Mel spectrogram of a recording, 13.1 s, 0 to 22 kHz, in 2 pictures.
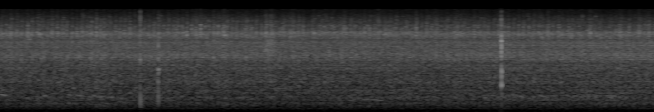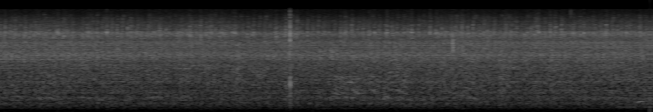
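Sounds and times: diesel train engine running: 0:00.0 - 0:13.0
sharp click: 0:09.4 - 0:09.6.

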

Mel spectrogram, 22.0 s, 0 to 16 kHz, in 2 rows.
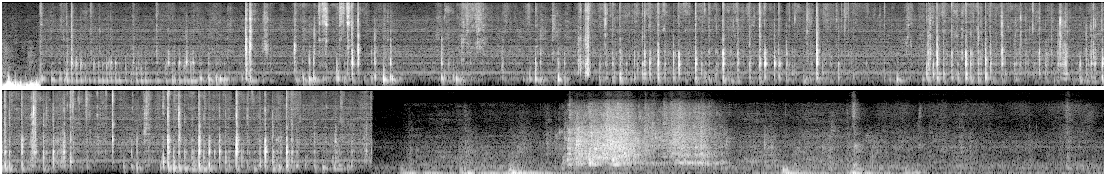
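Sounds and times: grout float scraping tiles: 0:16.6 - 0:18.4.

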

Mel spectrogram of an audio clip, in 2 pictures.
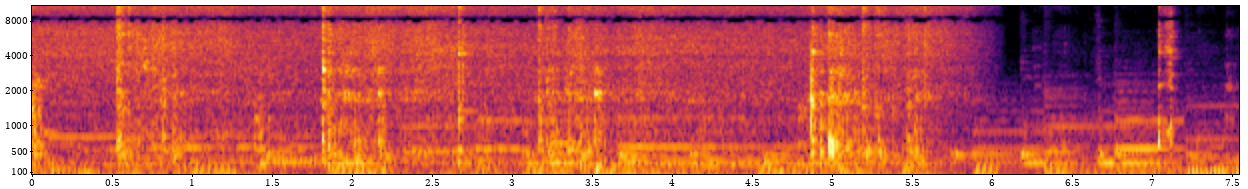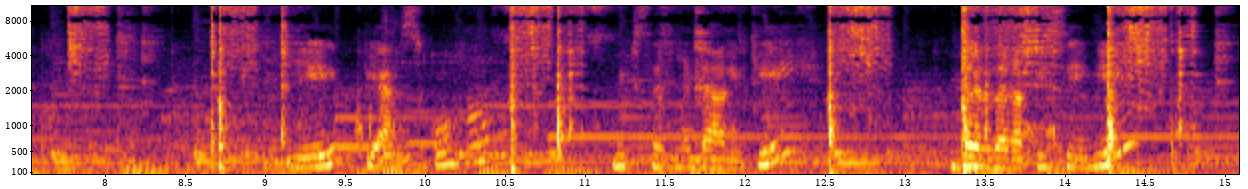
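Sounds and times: onions sizzling in hot oil: 0:00.0 - 0:06.1, 0:12.6 - 0:14.8
metal spatula scraping pan: 0:08.6 - 0:09.2, 0:10.4 - 0:11.1, 0:12.5 - 0:15.0.

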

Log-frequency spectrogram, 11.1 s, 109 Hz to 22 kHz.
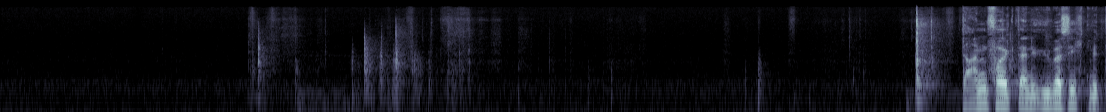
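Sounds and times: paper sheets rustling: 0:02.5 - 0:06.5, 0:07.2 - 0:11.0.

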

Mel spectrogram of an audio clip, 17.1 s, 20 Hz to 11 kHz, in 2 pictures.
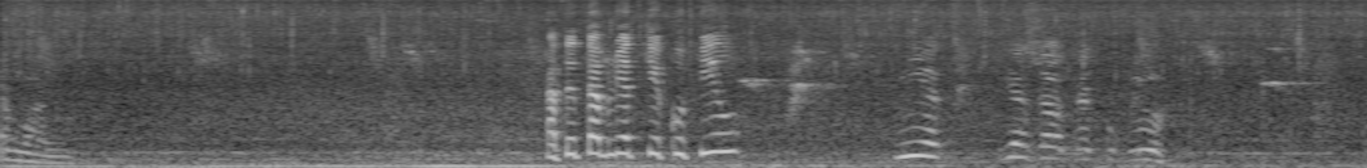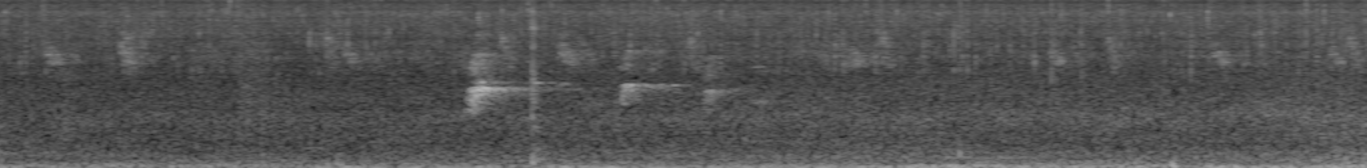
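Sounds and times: faint high chirping: 0:07.9 - 0:08.3.

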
